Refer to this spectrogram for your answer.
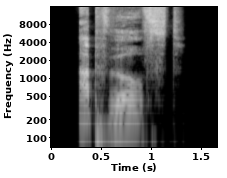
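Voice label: "abwürfst", German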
